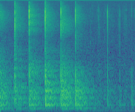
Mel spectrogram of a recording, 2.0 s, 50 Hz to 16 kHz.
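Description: Fingers tapping and patting the rubber outsole of an Air Jordan 13 sneaker held in the hand: a quick series of sharp taps, about four a second, louder in the first second.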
